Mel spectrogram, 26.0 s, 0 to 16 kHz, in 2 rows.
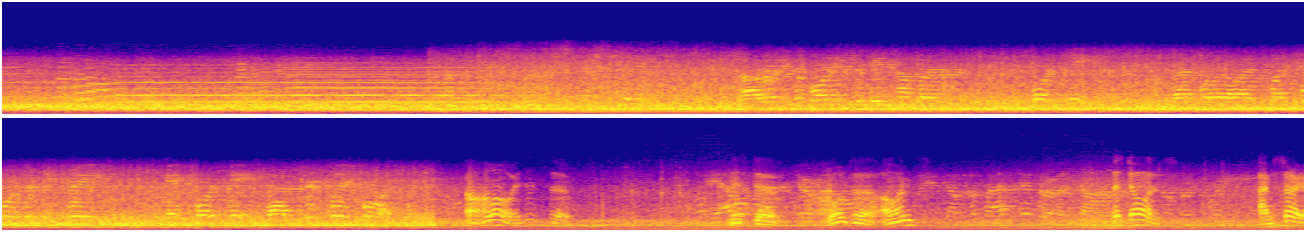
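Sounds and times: propeller airliner engines running: 0:00.0 - 0:26.0
indistinct voices: 0:00.6 - 0:09.7, 0:19.8 - 0:26.0.

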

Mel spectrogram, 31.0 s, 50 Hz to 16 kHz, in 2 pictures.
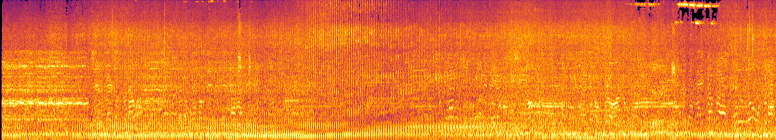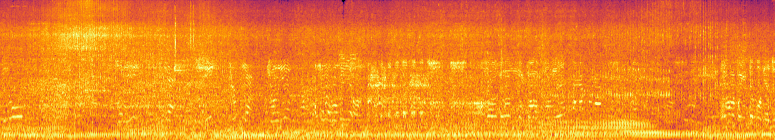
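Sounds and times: voices talking: 0:00.0 - 0:31.0
vehicle engine running: 0:00.2 - 0:31.0.

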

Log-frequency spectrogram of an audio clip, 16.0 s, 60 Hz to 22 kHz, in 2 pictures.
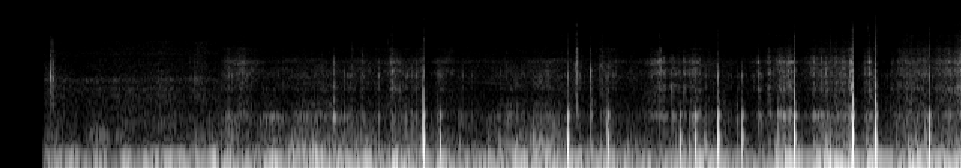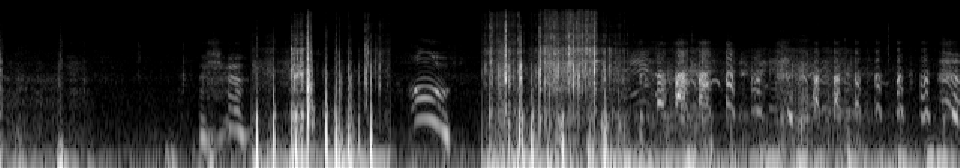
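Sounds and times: wind rumble on microphone: 0:00.4 - 0:11.3
snowboard scraping over snow: 0:00.5 - 0:08.4.

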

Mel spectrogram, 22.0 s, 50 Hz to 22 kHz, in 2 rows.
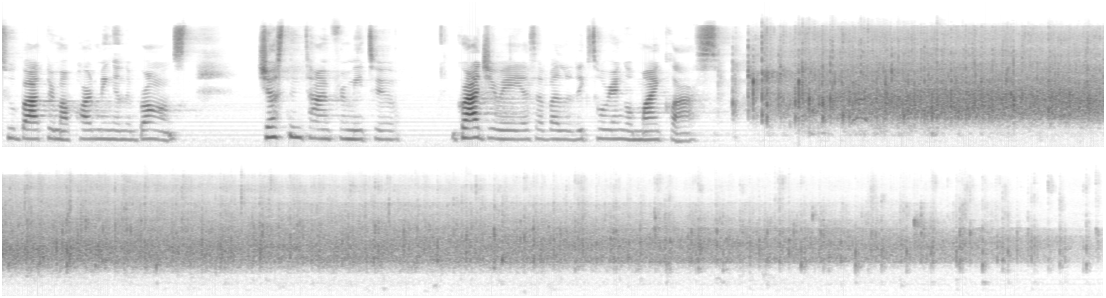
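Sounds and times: audience applauding: 0:07.2 - 0:22.0.

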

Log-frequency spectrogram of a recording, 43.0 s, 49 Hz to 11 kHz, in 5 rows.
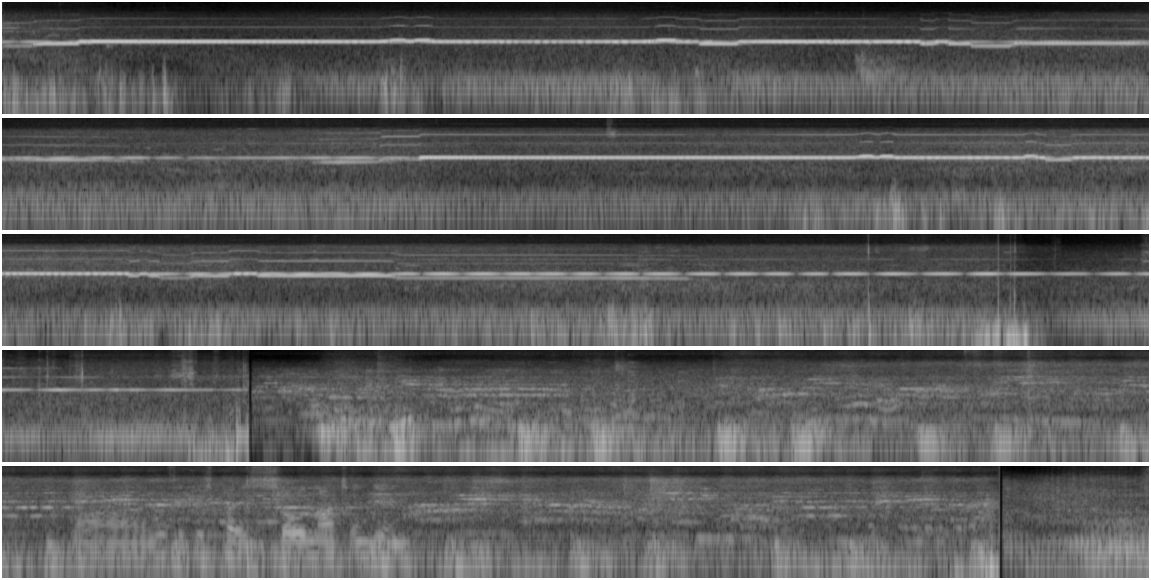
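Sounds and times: wooden flute playing: 0:00.0 - 0:27.8, 0:31.2 - 0:41.9.

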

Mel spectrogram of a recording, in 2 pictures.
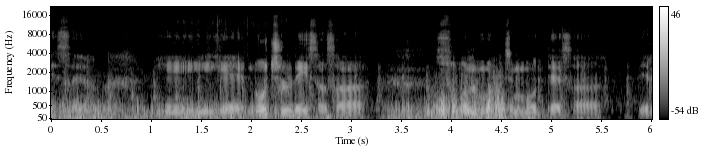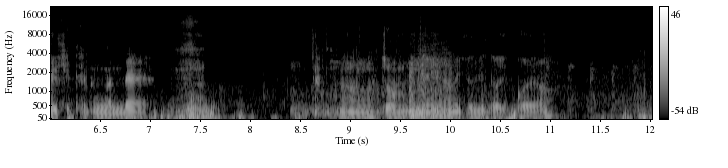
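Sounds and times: man breathing in: 0:03.3 - 0:03.8.

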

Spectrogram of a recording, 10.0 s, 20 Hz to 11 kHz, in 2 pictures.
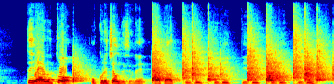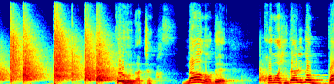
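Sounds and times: tap shoes on wooden board: 0:01.1 - 0:01.4, 0:02.3 - 0:06.8, 0:08.9 - 0:09.1.

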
